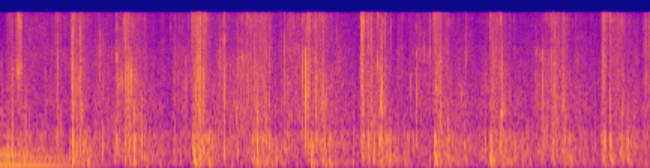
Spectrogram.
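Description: Footsteps walking across the open plain on the west side of Æbelø island, a steady run of many crunching steps at an even walking pace with faint background noise.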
